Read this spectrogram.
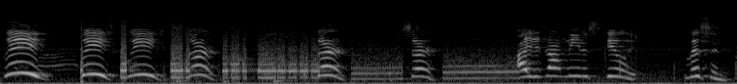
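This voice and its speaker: A woman's extremely high voice comes from off the microphone through noisy game voice chat. She pleads slowly as part of improvised roleplay. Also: expressive.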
